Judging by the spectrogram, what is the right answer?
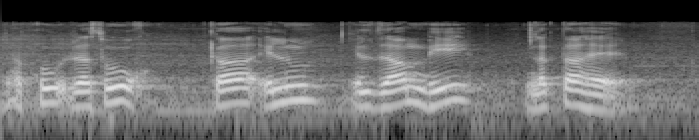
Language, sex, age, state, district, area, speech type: Urdu, male, 18-30, Uttar Pradesh, Rampur, urban, spontaneous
